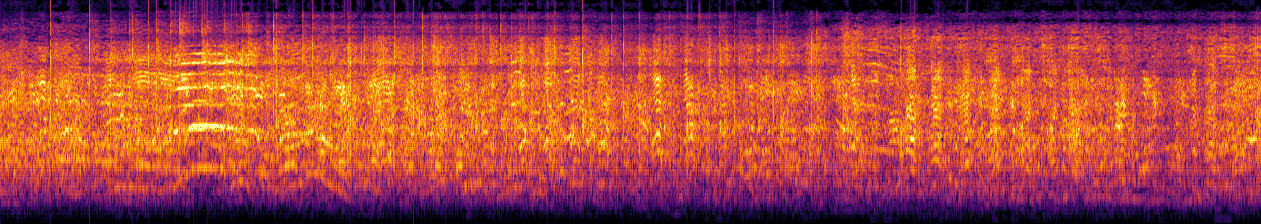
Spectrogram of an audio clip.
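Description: A crowd laughing and chuckling, with scattered clapping: a laugh track following a joke's punchline.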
